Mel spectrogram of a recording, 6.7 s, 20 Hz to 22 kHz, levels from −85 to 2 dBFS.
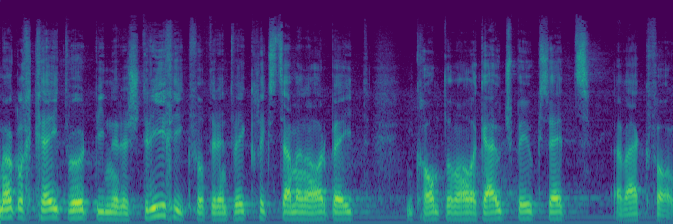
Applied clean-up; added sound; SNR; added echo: none; none; none; none.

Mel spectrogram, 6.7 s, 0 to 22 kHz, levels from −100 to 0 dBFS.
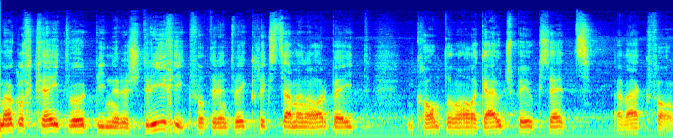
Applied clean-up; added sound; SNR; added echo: none; none; none; reverberation time 0.2 s.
